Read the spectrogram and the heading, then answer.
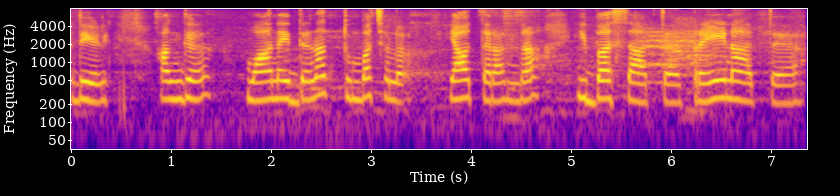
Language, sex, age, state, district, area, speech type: Kannada, female, 18-30, Karnataka, Dharwad, urban, spontaneous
